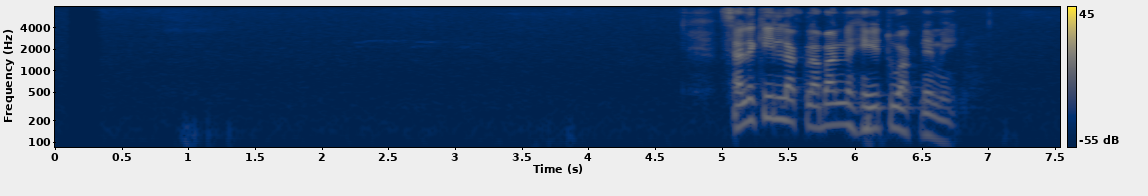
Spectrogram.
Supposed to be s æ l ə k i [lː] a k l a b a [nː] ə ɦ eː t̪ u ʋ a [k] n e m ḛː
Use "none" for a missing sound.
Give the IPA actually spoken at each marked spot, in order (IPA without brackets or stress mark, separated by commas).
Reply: lː, nː, k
